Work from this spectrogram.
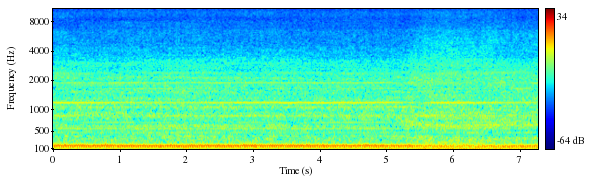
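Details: Generac Guardian 16kW standby generator running on gas after refurbishment, carrying close to 6,000 W of heaters: a smooth, constant drone holding speed without dips or hunting, healthy under heavy electrical load and not hesitating.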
